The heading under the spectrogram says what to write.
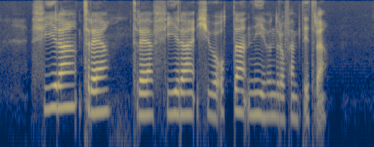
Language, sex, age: Norwegian, female, 31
